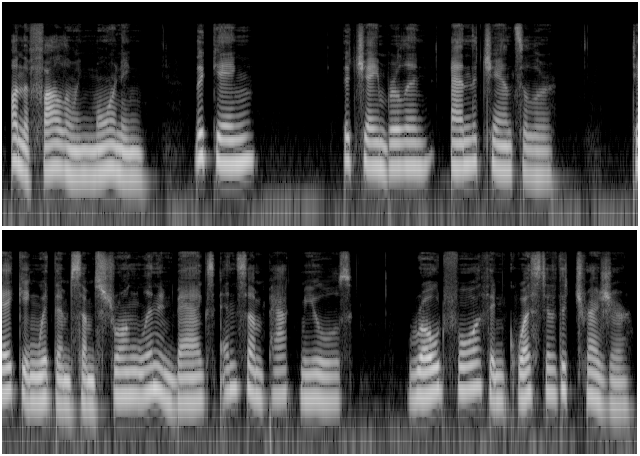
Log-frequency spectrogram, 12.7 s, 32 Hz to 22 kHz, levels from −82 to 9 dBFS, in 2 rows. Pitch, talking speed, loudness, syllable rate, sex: 170 Hz, 135 wpm, -18 LUFS, 4.1 syllables/s, female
